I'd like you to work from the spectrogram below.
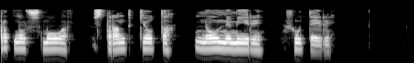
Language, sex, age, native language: Icelandic, male, 30-39, Icelandic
